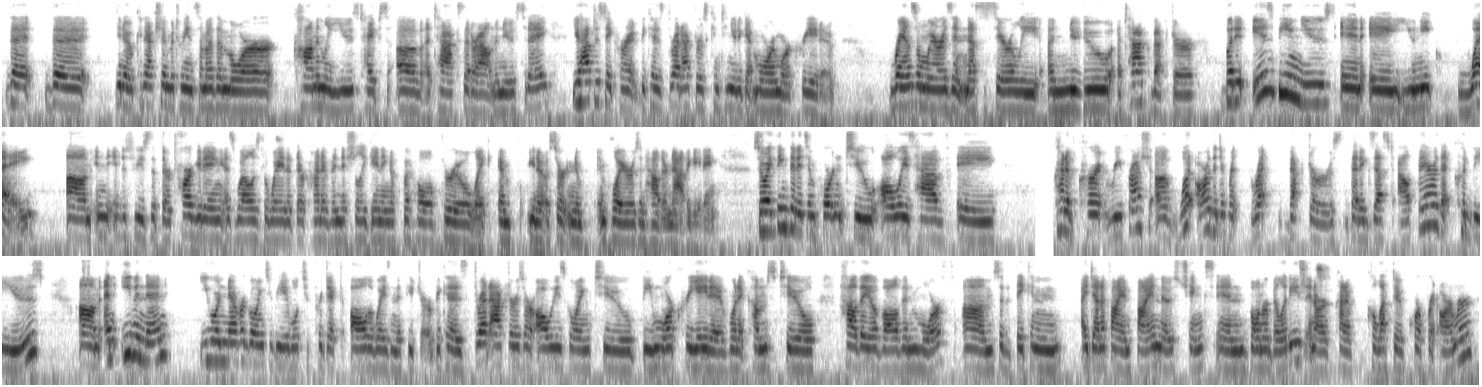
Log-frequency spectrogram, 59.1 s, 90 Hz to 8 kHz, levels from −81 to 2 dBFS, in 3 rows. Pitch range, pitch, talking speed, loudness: 155-210 Hz, 170 Hz, 175 wpm, -23 LUFS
